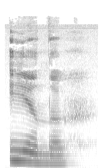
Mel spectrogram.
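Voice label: "iongnadh", Scottish Gaelic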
